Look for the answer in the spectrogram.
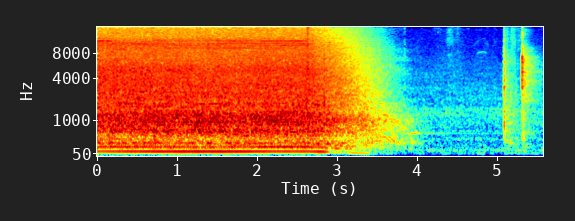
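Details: EGO LM2142SP 21" dual-battery brushless self-propelled mower, new out of the box with mulcher fitted, switched on once: smooth, even motor and blade whoosh for about three seconds, then a clean wind-down; normal run.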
